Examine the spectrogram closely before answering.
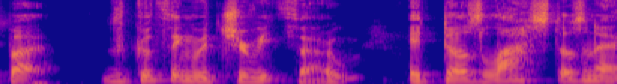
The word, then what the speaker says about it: chorizo: I always get told off because I say it wrong. I say chorizo. Chorizo. It's chorizo.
